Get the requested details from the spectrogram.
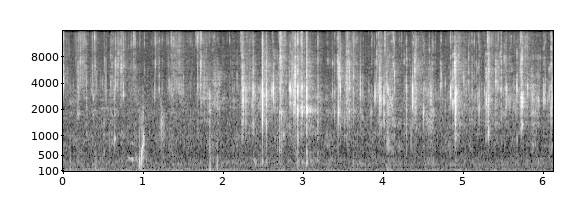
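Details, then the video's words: Beagle eating a raw food meal of chicken drumstick, duck gizzard, pork liver, chicken breast, rabbit kidney, bell pepper and pumpkin jelly; soft wet chewing with scattered crisp clicks and small bites, fairly quiet and close. "ASMR Beagle eat raw foods."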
